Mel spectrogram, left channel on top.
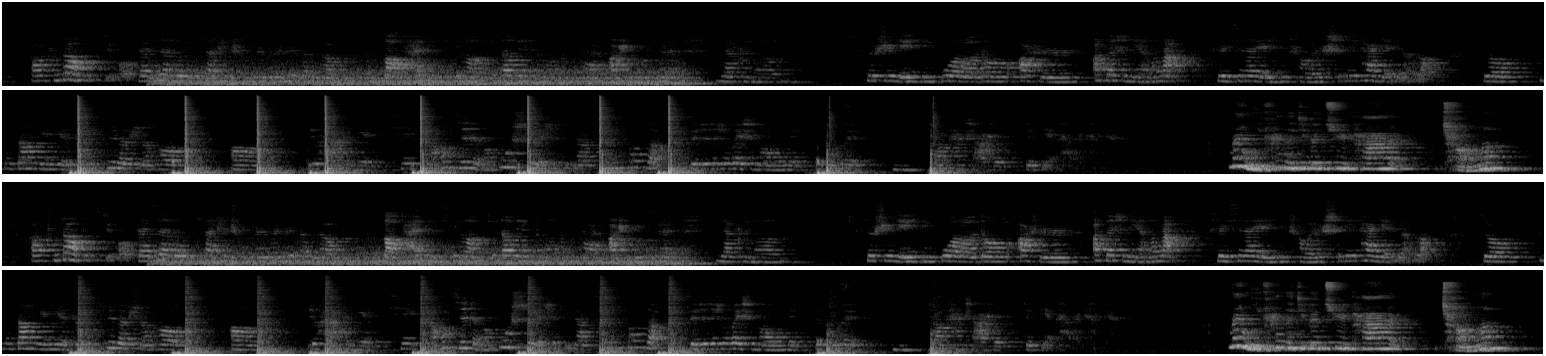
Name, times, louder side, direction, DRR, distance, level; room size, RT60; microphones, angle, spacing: voice 1, 0.0-3.4 3.8-7.8 8.6-17.2 17.7-18.1 18.5-24.0 24.3-26.6, right 3 dB, 40° right, -1 dB, 0.4 m, -43 dB
sound 1, 1.4-6.8, equal, 25° left, 0.7 m, -41 dB
sound 2, 16.1-16.5 17.1-17.5 18.0-18.9 19.5-19.9 20.6-21.0 21.4-21.7 22.0-22.4 23.5-23.9 24.7-25.0, left 5 dB, 55° left, 0.3 m, -31 dB
voice 2, 27.7-29.4 29.8-30.4, equal, 75° right, -1 dB, 0.9 m, -31 dB
3.9 x 3.6 x 2.3 m, 0.84 s
head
